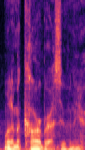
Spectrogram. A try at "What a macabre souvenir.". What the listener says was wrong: He's even putting an extra letter in there. He's putting an R before the B. It's macabre.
